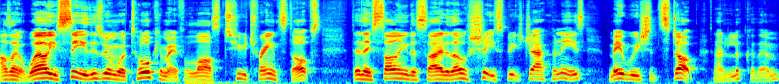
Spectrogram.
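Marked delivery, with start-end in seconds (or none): 0.3-7.0 full-volume, pitched-up voice. Speaker retells explaining the train story to a friend, retelling a loud explanation. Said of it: "I very loudly explained".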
